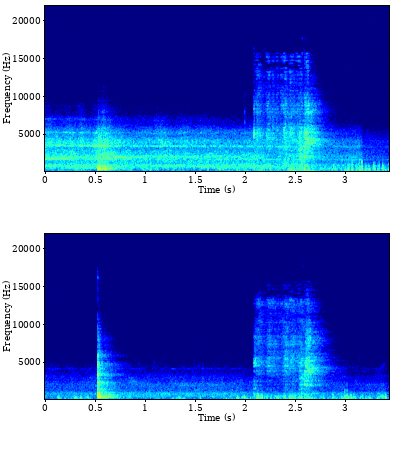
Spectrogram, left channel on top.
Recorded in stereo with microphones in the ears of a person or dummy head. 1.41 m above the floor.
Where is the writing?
25° left (ahead or behind), 1.9 m.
